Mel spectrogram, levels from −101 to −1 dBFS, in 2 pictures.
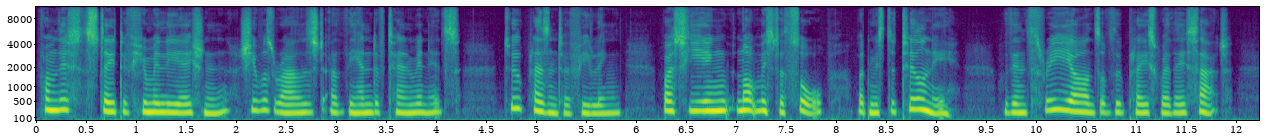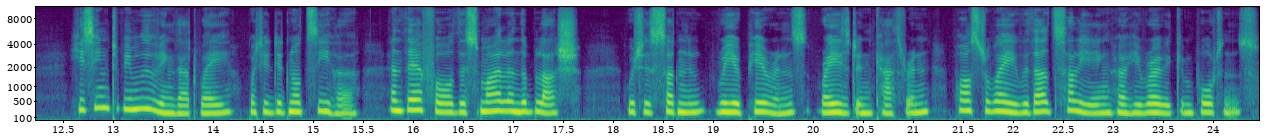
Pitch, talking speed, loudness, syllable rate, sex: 220 Hz, 170 wpm, -16 LUFS, 5.0 syllables/s, female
